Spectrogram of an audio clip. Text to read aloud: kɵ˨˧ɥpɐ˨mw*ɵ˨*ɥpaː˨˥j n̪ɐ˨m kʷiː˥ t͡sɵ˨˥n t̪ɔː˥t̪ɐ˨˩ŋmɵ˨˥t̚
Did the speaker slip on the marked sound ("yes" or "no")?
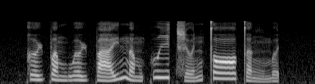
no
